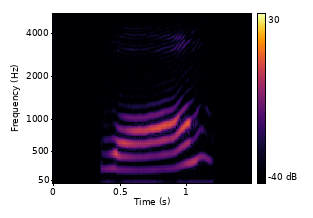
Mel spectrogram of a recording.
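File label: "wong2", Cantonese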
